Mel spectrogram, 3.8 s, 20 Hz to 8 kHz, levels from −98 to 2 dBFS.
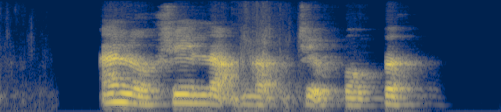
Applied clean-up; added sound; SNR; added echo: neural separator model SepFormer DNS4.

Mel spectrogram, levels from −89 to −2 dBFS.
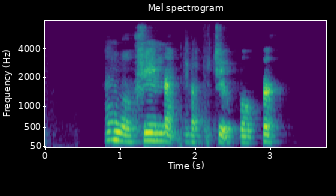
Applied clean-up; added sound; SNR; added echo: neural mask model DeepFilterNet 3.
